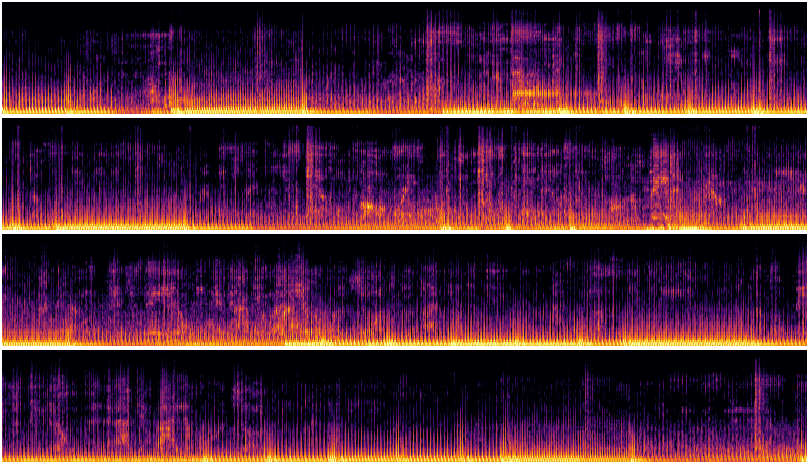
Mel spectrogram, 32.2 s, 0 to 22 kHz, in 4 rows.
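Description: Six 18-inch subwoofers playing bass-heavy music at very high volume, heard inside the vehicle, with deep bass notes that change every second or two. A constant rattling buzz sits over the bass.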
